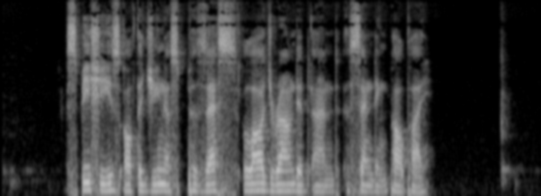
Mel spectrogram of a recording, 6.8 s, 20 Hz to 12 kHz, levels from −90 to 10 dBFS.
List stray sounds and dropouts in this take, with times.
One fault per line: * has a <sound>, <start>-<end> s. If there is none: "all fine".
all fine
